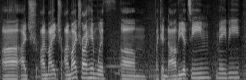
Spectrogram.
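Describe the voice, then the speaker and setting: A man's voice: medium pitch, measured pace, pushed and bright, a little hiss or hum. A man giving casual, rambling game commentary, thinking aloud as he streams.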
